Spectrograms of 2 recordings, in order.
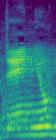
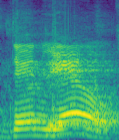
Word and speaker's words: Danielle: Another wet fart from Daniel. That's not how you say my name. That's how I like to see it. It's Danielle. Oh, it's Danielle.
